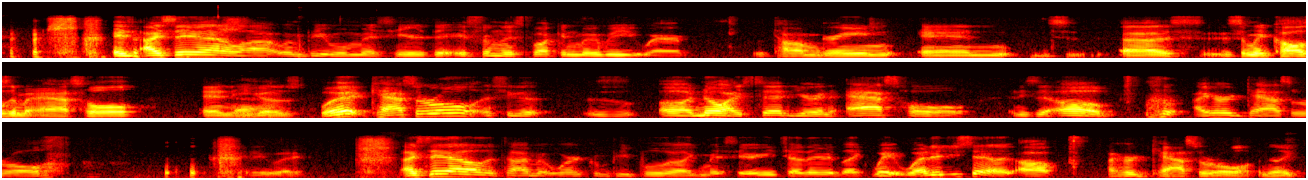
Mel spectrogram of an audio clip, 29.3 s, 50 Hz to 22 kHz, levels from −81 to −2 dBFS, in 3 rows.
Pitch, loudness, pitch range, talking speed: 110 Hz, -23 LUFS, 100-140 Hz, 160 wpm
